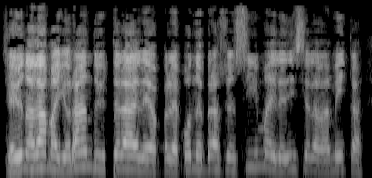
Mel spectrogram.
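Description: Male pastor, sermon, high-pitched voice, dry close sound, emphatic, drawn-out phrase endings. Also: fairly even intonation, a bit bright, no echo. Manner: emphatic preaching, addresses the congregation directly.

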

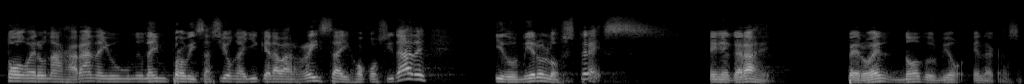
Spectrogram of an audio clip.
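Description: A man's voice: medium pitch, moderate pace. Preacher man in an echoing hall. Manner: storytelling with acted-out quotes and audience questions. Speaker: preacher giving parenting advice. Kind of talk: sermon. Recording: long hall reverb.

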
